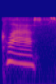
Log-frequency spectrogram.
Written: class

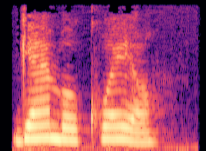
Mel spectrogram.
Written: Gambel quail

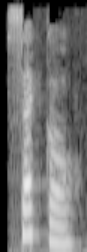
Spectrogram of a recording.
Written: secko

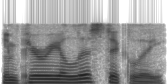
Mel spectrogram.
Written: imperialistically

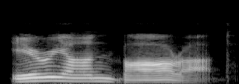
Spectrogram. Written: irian barat

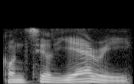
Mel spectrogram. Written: consiglieri

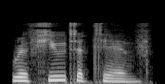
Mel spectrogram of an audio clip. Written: refutative

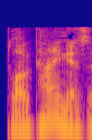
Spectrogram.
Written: plotinism

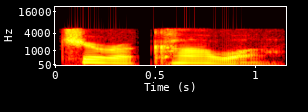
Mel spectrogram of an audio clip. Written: Chiricahua

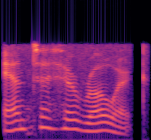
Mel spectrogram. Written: antiheroic

